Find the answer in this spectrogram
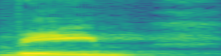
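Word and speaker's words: Boehm: It's B-O-E-H-M, but it's pronounced Beam.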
